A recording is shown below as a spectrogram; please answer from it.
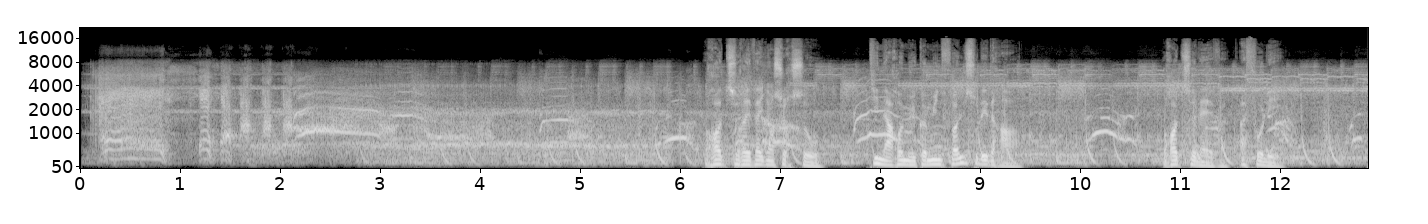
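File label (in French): voix off audiodescription; griffes de la nuit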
